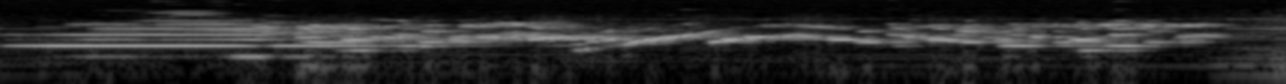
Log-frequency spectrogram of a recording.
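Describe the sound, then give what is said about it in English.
Cello harmonics: thin, glassy high tones held and shifted, with a quick upward glide midway before the wavering notes resume. The tones are soft and there is no talking. “We can do harmonics, and those sound like this.”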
